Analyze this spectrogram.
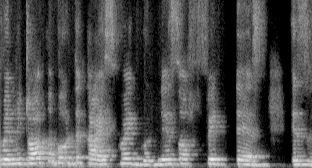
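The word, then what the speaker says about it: chi-square: be applied K Square test is written as Kai square and is pronounced Kai squar that is I Square it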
